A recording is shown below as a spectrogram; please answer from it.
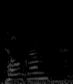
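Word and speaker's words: Pilger: significant damage near Wisner and earlier was it Pilgrim Nebraska if I pronounce it wrong but it's p-i-l-g-e-r Nebraska and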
